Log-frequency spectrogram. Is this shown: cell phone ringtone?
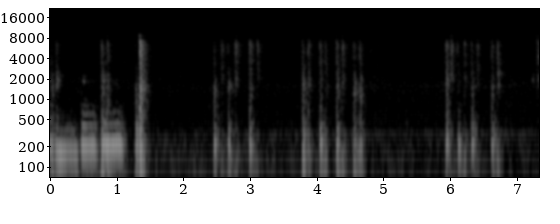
no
